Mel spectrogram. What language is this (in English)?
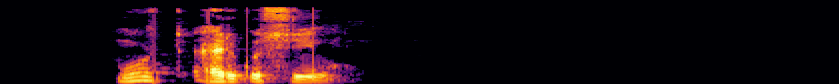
Dargwa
